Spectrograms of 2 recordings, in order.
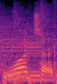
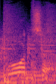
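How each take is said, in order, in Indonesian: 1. Bunyi t-nya jelas dan tegas. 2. Bunyi t-nya jelas dan tegas.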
